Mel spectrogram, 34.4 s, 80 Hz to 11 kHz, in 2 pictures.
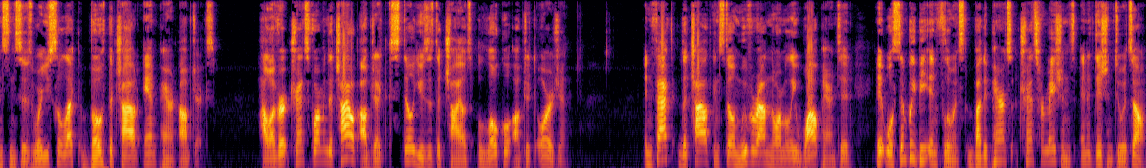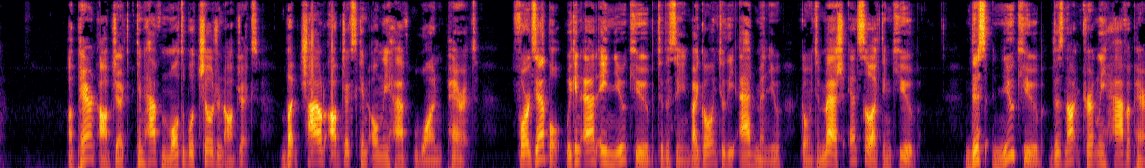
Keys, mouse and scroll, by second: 2.2 shift+click, 2.9 r, 6.5 click, 6.8 r, 8.6 g, 11.9 g, 14.0 click, 14.2 g, 15.2 click, 15.3 g, 16.0 click, 16.2 g, 17.3 click, 17.5 g, 18.5 click, 18.7 g, 20.4 g, 22.3 click, 23.2-23.6 scroll down 2, 25.5 click, 26.1 g, 28.1 g, 29.8 click, 33.0 g.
